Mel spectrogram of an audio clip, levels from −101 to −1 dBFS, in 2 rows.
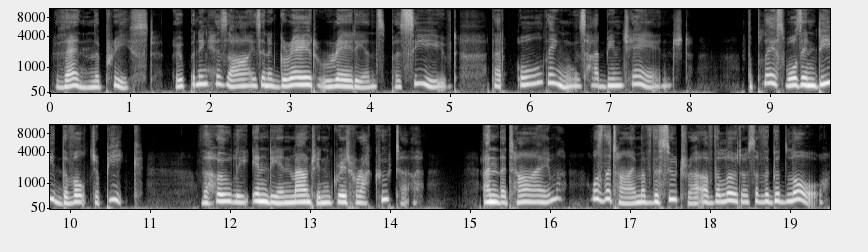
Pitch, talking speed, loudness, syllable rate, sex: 225 Hz, 140 wpm, -18 LUFS, 4.0 syllables/s, female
